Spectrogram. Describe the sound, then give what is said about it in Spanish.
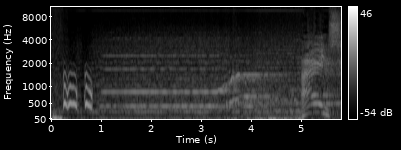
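An owl hoots twice in quick succession, clear, then a low steady drone fills the background before a longer, swooping hoot rises near the end. “Una nube oculta la luna, quedando solo la luz del fuego que se refleja en los enormes ojos de un búho.”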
